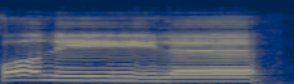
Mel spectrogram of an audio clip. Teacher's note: تنوین کو بدل کر ایک زبر کے ساتھ وقف کریں گے، وقف بالابدال ہوگا، ایک الف کی مقدار کے برابر کھینچ کر پڑھیں گے. اور ملانے کی صورت میں یہاں پر تنوین کے بعد یرملون کا یا آیا ہے، ادغام مع الغنہ ہوگا.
